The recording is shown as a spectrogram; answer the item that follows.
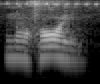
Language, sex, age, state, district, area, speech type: Assamese, female, 45-60, Assam, Nagaon, rural, read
